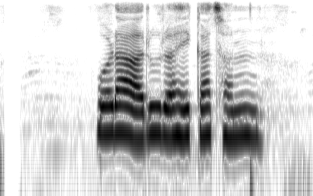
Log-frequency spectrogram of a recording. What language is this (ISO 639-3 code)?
nep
